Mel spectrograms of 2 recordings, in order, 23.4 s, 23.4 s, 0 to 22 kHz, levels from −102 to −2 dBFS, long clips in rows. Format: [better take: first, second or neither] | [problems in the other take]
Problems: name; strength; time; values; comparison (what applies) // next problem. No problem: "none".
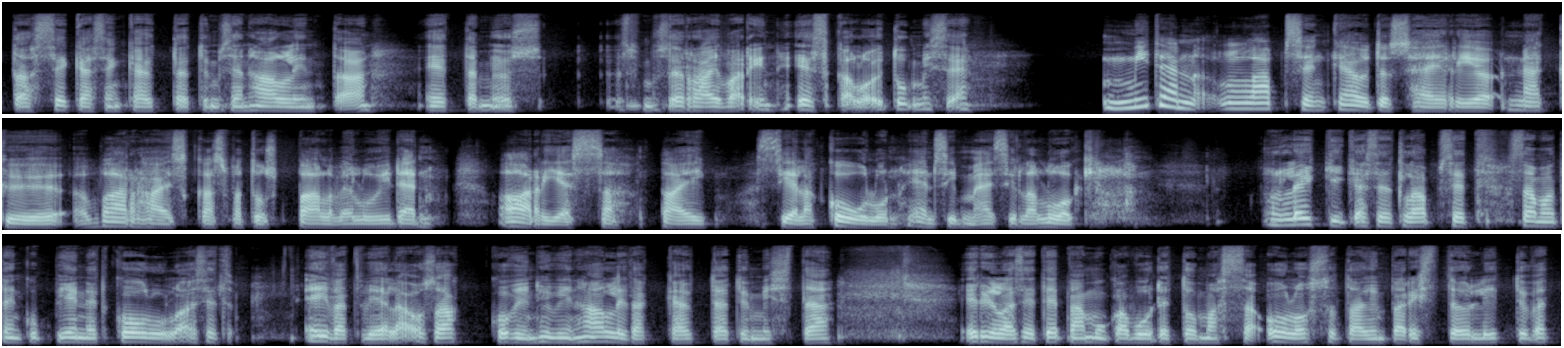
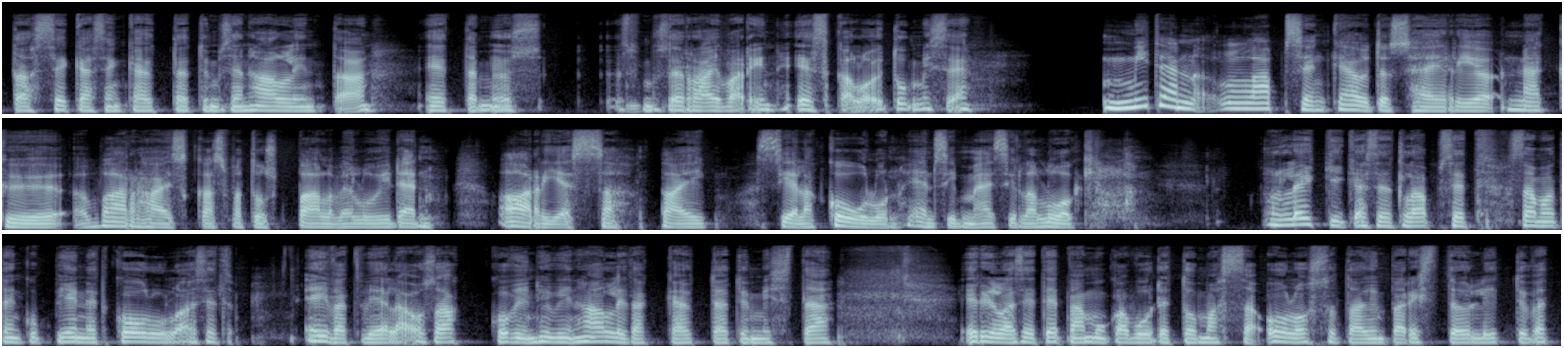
second | thin; somewhat; fading below 350 Hz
